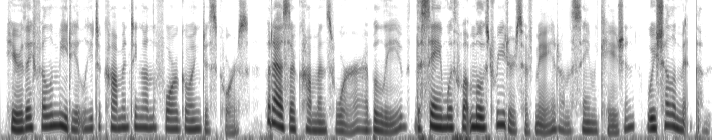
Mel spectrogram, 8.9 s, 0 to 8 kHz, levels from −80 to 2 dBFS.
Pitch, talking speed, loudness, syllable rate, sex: 155 Hz, 220 wpm, -19 LUFS, 6.2 syllables/s, female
